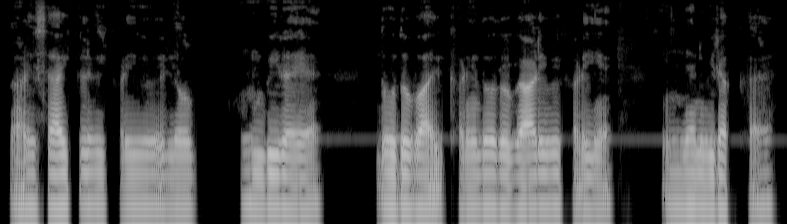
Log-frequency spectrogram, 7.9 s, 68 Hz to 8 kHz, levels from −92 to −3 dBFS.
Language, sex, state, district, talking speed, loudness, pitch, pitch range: Hindi, male, Uttar Pradesh, Hamirpur, 200 wpm, -32 LUFS, 100 Hz, 95-100 Hz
